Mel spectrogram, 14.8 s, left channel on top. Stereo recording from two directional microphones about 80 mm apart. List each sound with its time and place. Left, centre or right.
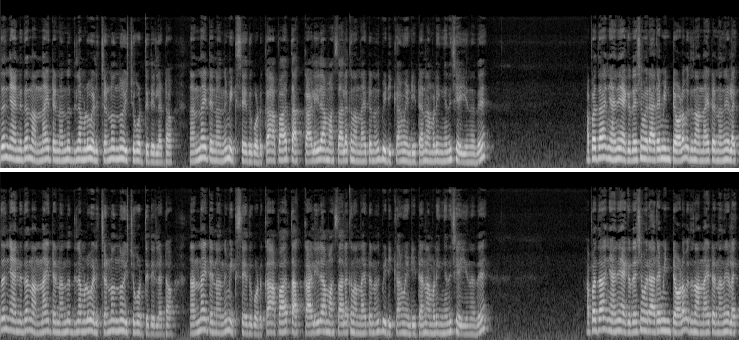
0.0 s a woman's voice: left
11.7 s a woman's voice: left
